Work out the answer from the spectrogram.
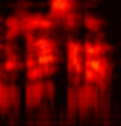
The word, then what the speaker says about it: मेखेला चादर: तो यहाँ पे लोकली प्रोनाउंस होता है मेखेला सादर।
